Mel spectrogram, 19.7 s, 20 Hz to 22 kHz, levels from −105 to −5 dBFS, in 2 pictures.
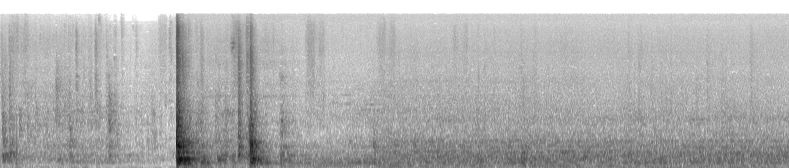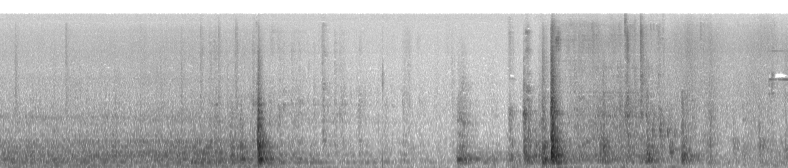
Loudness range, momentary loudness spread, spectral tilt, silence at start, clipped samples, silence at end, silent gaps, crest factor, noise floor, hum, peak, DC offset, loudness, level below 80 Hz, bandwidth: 19 LU; 23 LU; -5 dB/octave; 0 s; under 0.1%; 0 s; none; 32 dB; -58 dBFS; none; -2 dBFS; under 0.1%; -28 LUFS; -58 dBFS; 15.5 kHz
